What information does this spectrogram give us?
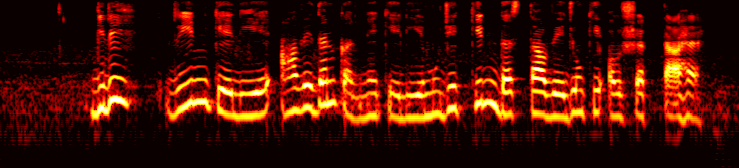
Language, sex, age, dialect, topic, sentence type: Hindi, female, 18-24, Marwari Dhudhari, banking, question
